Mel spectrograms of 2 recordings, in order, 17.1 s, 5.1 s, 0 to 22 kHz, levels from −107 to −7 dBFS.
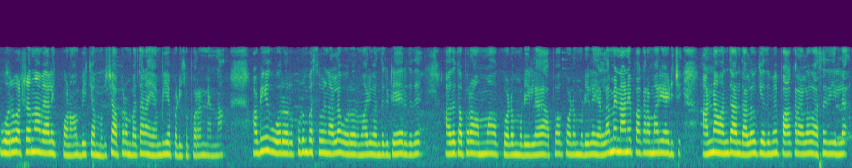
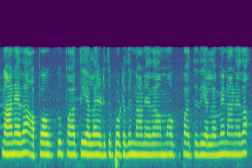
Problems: none marked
